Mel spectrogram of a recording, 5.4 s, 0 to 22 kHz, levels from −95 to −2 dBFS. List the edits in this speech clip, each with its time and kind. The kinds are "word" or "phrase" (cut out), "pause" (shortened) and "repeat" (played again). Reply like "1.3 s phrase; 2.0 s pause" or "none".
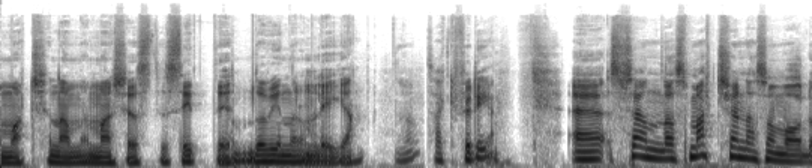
1.5 s word; 2.8 s pause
